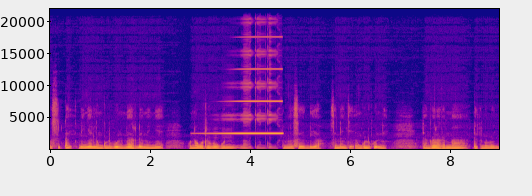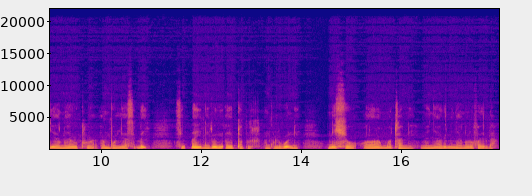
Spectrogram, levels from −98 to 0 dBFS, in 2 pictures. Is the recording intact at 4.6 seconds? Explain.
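No. At 4.6 seconds the speech is covered by a loudspeaker feedback squeal, which runs from 2.81 to 4.69 s. A microphone is picking up its own loudspeaker, and the loop runs away at 2.5 kHz. The tone swells over about a second to roughly 10 dB above the speech.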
